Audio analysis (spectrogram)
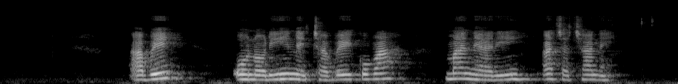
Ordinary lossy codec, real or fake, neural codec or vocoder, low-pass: AAC, 48 kbps; fake; vocoder, 22.05 kHz, 80 mel bands, WaveNeXt; 9.9 kHz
